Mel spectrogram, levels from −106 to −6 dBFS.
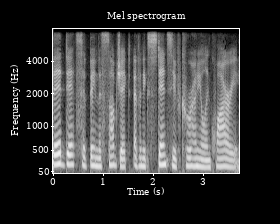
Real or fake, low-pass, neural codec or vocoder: fake; 7.2 kHz; codec, 16 kHz, 0.8 kbps, ZipCodec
